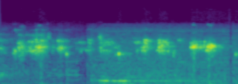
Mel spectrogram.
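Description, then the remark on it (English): Continuous chirpy, warbling bursts of garbled noise from a poor call connection, fairly faint, with a low steady hum joining underneath partway through. No one speaks. “No, it sounds very chirpy.”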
